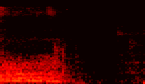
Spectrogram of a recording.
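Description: A dog growls low and steady close by while being offered food, the rumble fading toward the end with a brief gap and a small thump.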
